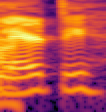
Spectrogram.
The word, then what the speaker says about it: Flaherty: So these scientists show up, Professor Flaherty and Professor something else. Professor Flotsam, Professor Jotsam. Flotsam and It's Jotsam, just we are. flirty. Flaherty? That's right. You don't pronounce anything in No.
